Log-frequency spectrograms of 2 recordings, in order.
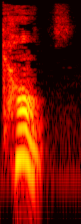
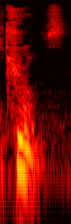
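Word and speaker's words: Combs: on in this review Lord Alfred Hayes pronouncing is one of the competitors names wrong he calls Debbie comes Debbie kums Debbie KS she's got a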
